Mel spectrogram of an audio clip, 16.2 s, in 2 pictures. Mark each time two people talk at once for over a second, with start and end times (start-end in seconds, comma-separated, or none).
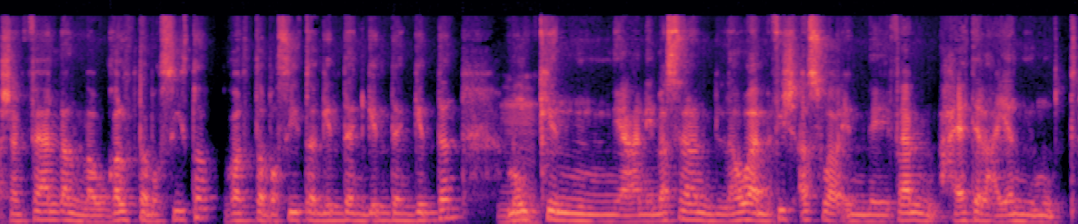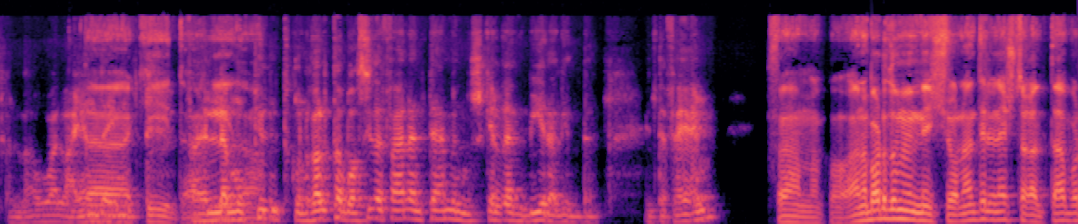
8.6-10.2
